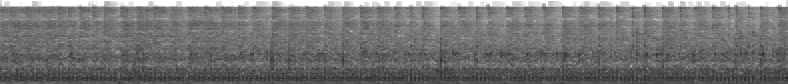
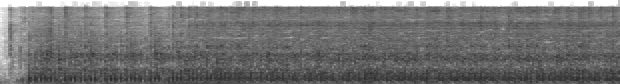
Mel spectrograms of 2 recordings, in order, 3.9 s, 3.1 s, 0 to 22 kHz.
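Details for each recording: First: Curb-found Echo SRM-2320T string trimmer, thrown out with unknown issues, first start attempt after pulling until it pops: rough, high buzzing two-stroke note that stutters and surges unevenly, running rich on choke; throttle rotates fine. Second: Echo SRM-2320T string trimmer, a curb find, fires after pulling to the pop and runs on choke with a smooth, steady high-pitched two-stroke buzz and no sputter; running normally on choke.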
